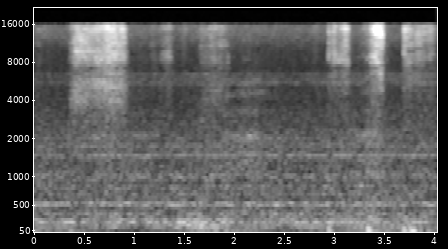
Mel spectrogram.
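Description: Wooden letter tiles sliding and scraping over a wooden tabletop as a hand pushes them into a row, quiet. There is one scrape about half a second in and a few short scrapes and clicks near the end.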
